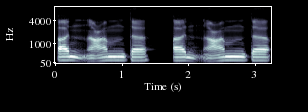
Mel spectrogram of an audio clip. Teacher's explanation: انعمت، انعمت یہ مثال ہے نون کی۔ یہاں پر نون ساکن کے بعد عین آ رہا ہے، اس لیے یہاں پر نون کو ظاہر کر کے پڑھیں گے۔ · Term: اظہار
